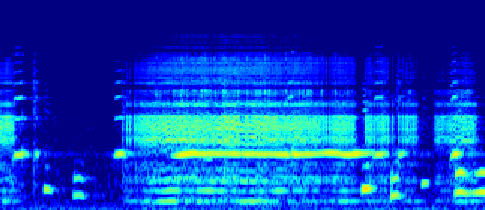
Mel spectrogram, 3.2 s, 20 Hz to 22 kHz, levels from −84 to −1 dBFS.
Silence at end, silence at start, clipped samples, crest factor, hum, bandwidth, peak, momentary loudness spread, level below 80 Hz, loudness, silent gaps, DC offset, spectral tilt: 0 s; 0 s; under 0.1%; 14 dB; none; 14 kHz; -22 dBFS; 12 LU; -68 dBFS; -35 LUFS; none; under 0.1%; -2.5 dB/octave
